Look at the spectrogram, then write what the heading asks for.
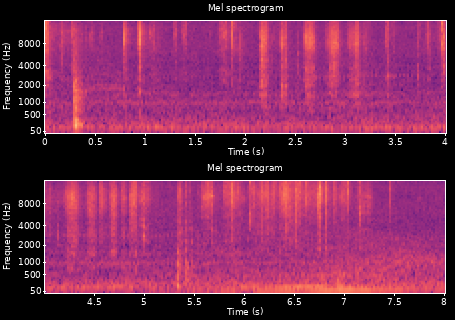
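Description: Scissors snip paper while crafting an ocean-themed scrapbook mini album, a string of short, crisp cuts spread across the stretch with small rubs and taps between them, close and fairly quiet.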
